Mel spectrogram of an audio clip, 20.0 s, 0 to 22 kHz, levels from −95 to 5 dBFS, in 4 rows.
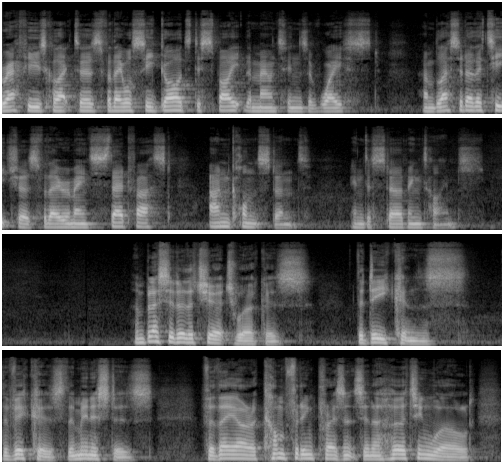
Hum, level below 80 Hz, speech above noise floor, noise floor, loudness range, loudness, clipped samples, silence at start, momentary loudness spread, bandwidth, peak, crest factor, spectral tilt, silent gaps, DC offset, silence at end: none; -64 dBFS; 38 dB; -61 dBFS; 7 LU; -24 LUFS; under 0.1%; 0 s; 13 LU; 16.5 kHz; -6 dBFS; 18 dB; -4.5 dB/octave; none; under 0.1%; 0.05 s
